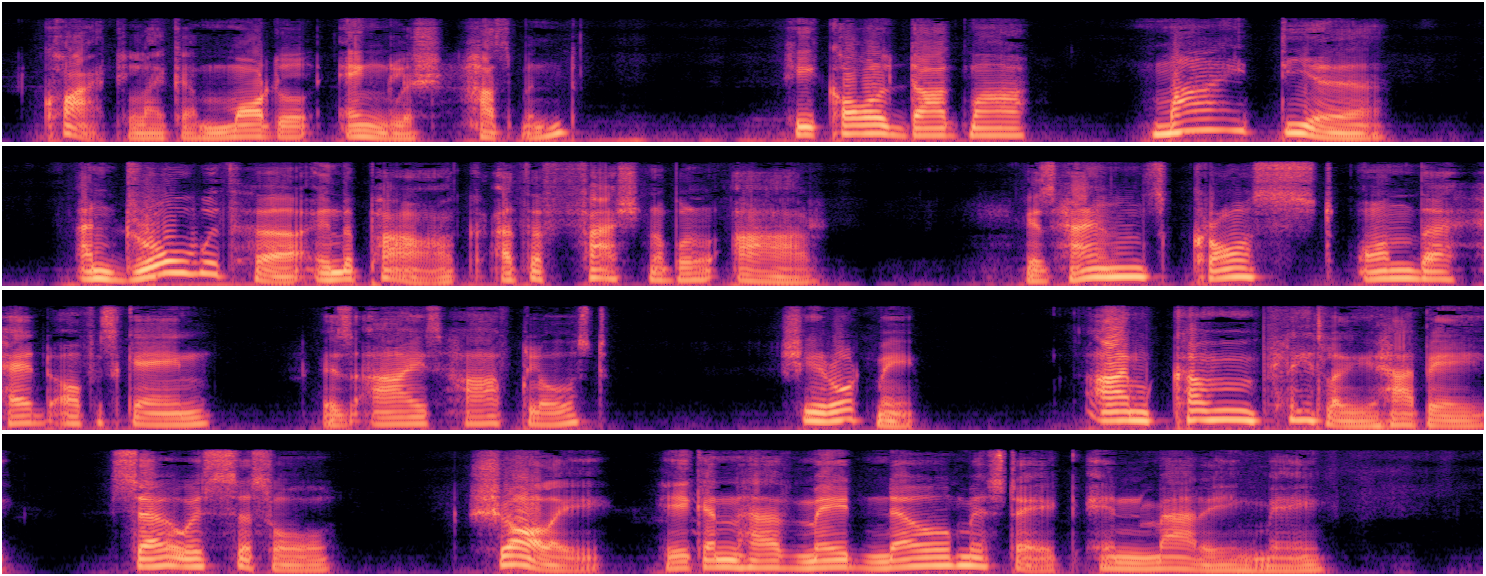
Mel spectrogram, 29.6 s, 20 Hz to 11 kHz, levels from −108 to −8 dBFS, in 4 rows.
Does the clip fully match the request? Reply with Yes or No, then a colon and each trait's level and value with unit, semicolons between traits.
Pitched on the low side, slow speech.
Yes: low, 125 Hz; slow, 110 wpm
